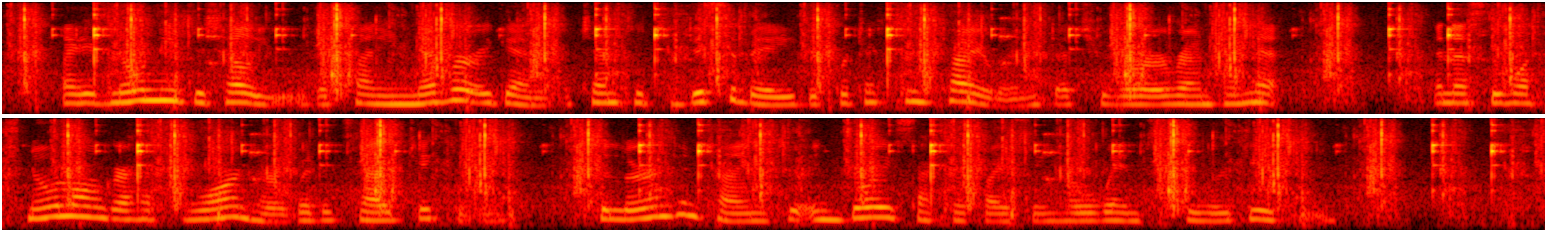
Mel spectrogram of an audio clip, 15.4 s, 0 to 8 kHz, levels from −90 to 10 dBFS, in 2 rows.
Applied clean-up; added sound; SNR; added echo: none; Cat; -4 dB; none.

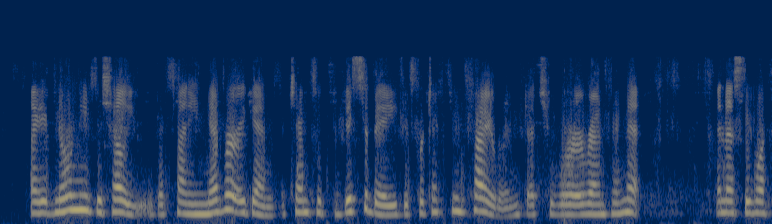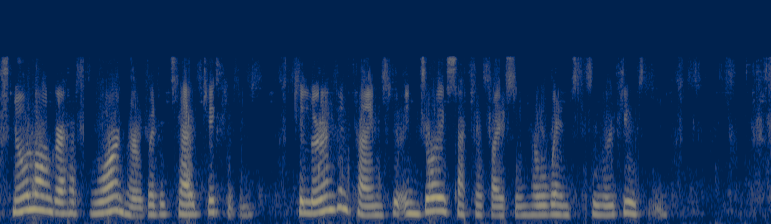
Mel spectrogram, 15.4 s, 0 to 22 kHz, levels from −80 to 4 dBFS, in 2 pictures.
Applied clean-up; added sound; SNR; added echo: neural separator model SepFormer DNS4.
